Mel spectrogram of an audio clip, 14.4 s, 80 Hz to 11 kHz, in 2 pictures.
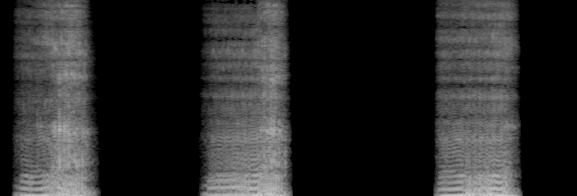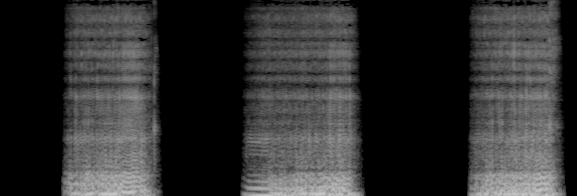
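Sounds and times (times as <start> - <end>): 
woman snoring: 0.2 - 1.3, 2.5 - 3.7, 5.5 - 6.6, 8.0 - 9.2, 10.3 - 11.8, 13.1 - 14.3.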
